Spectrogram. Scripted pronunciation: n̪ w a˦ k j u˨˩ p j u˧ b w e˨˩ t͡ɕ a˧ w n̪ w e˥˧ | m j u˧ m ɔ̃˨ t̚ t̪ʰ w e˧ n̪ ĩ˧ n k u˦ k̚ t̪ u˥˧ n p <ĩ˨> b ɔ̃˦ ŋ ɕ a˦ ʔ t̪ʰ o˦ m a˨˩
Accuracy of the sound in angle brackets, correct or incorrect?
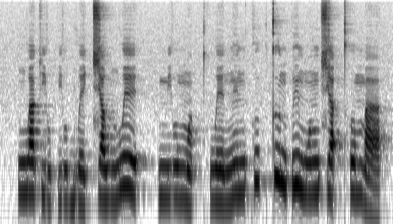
incorrect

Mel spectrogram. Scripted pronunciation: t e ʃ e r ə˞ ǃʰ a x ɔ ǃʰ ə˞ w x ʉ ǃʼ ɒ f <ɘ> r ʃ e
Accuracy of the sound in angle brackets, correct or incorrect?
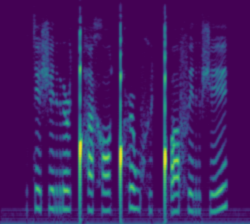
incorrect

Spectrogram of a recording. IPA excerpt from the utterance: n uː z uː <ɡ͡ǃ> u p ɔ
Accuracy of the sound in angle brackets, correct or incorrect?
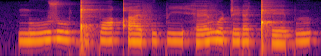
correct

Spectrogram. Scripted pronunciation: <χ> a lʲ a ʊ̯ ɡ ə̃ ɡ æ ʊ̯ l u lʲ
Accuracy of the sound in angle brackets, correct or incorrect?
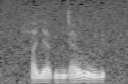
incorrect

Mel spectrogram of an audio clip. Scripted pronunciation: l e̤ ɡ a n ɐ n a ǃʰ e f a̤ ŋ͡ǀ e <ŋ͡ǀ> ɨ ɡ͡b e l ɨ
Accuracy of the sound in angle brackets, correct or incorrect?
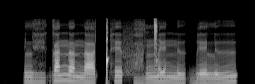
incorrect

